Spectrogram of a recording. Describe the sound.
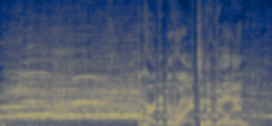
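A loud crowd in Jacksonville roars and shouts together, then a voice lets out several rising and falling whoops and yells over the continuing din of the audience.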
